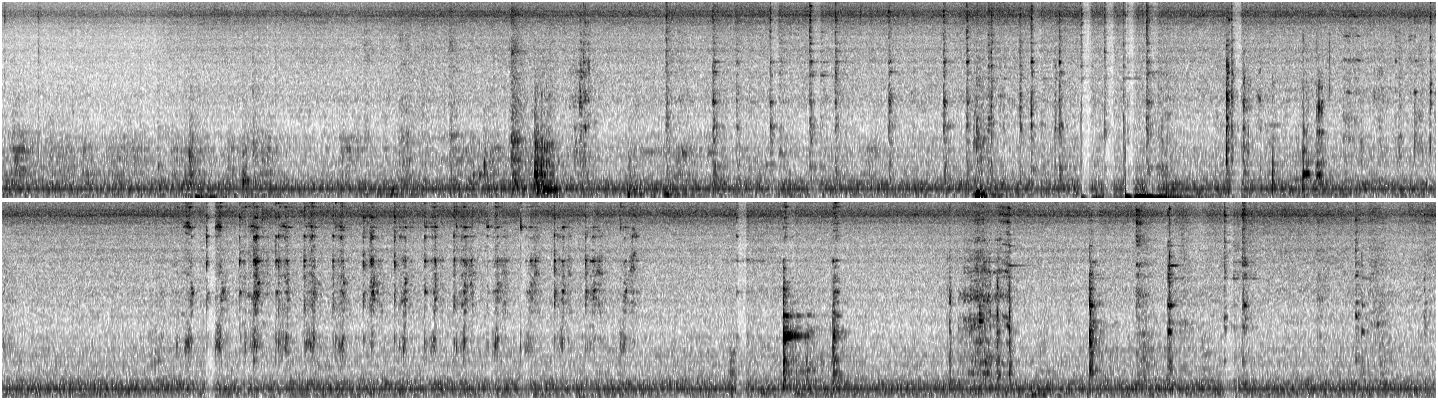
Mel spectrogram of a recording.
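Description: Diced vegetables and beef frying on a flat steel teppan griddle, a steady sizzle. Scattered sharp clicks and scrapes of a cooking utensil on the steel plate run through it, over a steady low hum.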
